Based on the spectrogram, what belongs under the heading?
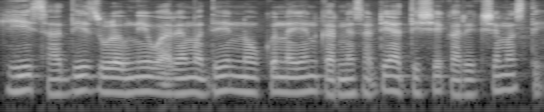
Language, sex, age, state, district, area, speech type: Marathi, male, 18-30, Maharashtra, Buldhana, urban, read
